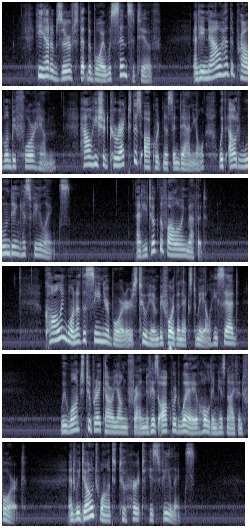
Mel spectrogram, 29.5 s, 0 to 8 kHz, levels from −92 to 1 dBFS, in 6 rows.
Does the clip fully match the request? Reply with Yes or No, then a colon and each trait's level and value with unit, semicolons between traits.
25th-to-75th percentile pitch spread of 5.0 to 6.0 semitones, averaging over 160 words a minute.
No: average, 5.3 semitones; average, 150 wpm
